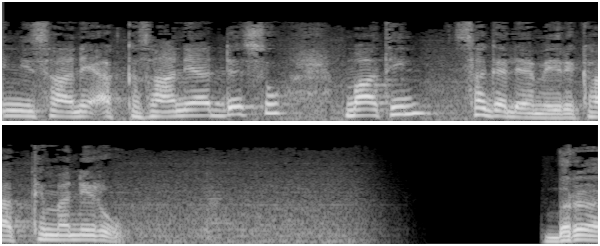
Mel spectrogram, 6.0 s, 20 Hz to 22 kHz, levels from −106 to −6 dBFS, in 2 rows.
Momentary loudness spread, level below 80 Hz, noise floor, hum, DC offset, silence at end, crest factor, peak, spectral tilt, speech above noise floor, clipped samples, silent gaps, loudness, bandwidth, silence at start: 20 LU; -58 dBFS; -51 dBFS; none; under 0.1%; 0 s; 16 dB; -10 dBFS; -6 dB/octave; 26 dB; under 0.1%; none; -25 LUFS; 11.5 kHz; 0 s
